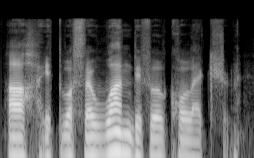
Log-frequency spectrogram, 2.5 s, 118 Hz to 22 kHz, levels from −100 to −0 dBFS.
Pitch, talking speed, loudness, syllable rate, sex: 115 Hz, 140 wpm, -19 LUFS, 4.5 syllables/s, male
